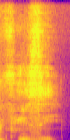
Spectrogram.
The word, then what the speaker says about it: fusil: إلى بخي سون فيزي، طبعا فيزي هاد ال ما تتنطقش.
